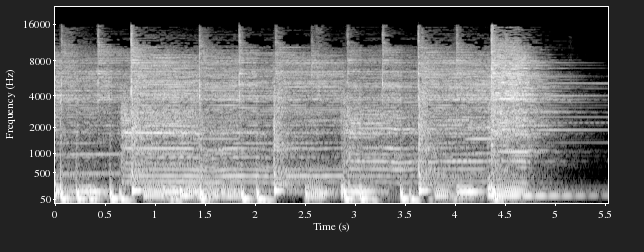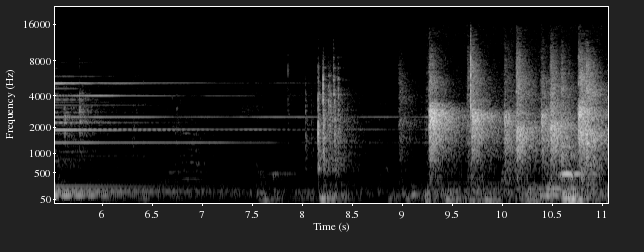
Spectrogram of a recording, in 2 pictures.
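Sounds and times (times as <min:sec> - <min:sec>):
rock band final chord: 0:00.0 - 0:05.2
people clapping: 0:09.0 - 0:11.0.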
